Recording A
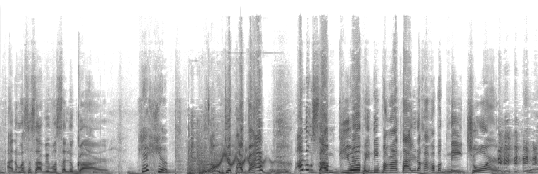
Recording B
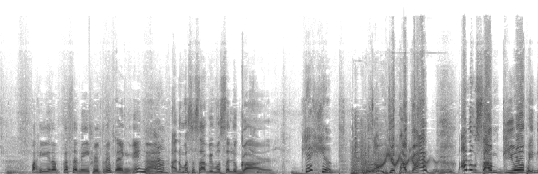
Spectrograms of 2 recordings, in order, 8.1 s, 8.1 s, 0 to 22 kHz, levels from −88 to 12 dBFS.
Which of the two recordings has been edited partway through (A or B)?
B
